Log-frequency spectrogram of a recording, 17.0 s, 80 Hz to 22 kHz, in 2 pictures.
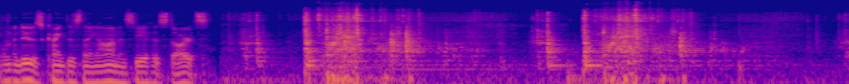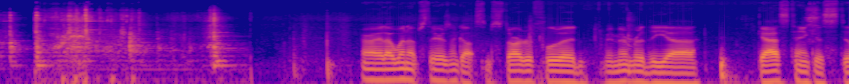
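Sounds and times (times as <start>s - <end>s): generator engine cranking: 2.2s - 11.0s.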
